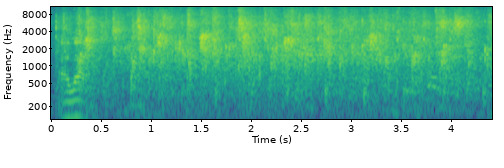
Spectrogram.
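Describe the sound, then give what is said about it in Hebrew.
Audience applause at a gathering, given as thanks to two people, a loud, continuous patter of many hands clapping, with a voice briefly heard at the very start. “אני רוצה בזאת להודות בשם כולנו כאן, לרב ארי שבט, לצוראל חלמיש, מגיע להם גם מה שקוראים מחיאות כפיים”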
